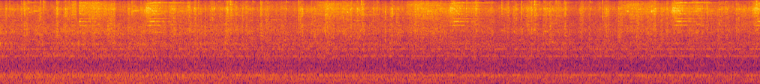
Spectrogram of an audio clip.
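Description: Freight car wheels click and clatter over rail joints.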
